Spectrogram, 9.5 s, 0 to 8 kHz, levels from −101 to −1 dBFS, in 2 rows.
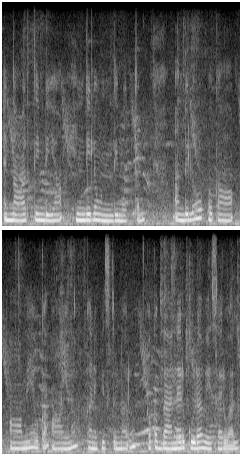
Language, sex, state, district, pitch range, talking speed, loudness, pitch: Telugu, male, Andhra Pradesh, Annamaya, 205-225 Hz, 100 wpm, -15 LUFS, 215 Hz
